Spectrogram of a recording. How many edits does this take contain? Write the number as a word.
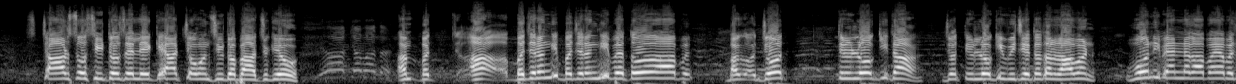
zero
